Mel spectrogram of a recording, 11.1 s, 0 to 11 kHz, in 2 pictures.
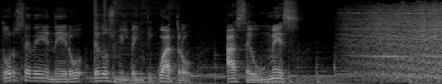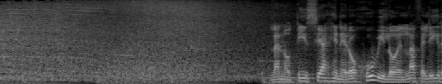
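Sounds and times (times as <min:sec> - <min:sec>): jet airliner passing: 0:04.2 - 0:10.7.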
